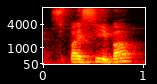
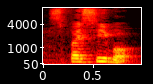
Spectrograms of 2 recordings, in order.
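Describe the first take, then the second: First: Spasiba with the last vowel as a; real pronunciation. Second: Spasibo read as spelled, clear final o; letter-by-letter reading. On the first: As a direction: say Spasiba, unstressed o turned to a. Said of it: "parantez içerisinde spasiba yazılmış". (Spasiba, son hece a ile söyleniyor) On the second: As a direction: say spasibo exactly as written, ending in o. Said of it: "harf olarak okuduğumuz zaman spasibo". (spasibo yazıldığı gibi, o ile okunuyor) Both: Shown as a demonstration.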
